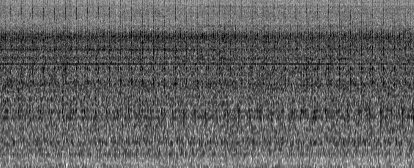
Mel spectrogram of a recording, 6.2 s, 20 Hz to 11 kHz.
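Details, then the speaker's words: 2013 Chrysler 200 3.6 with an overheating complaint, at idle: both cooling fans kick on, a steady, even rush of air with no rattle or wobble, working normally. A head gasket failure was later proven. "Let's see if we have fans here. Okay, yep. We got both fans working."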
